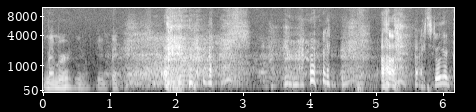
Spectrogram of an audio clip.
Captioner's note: all laughing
